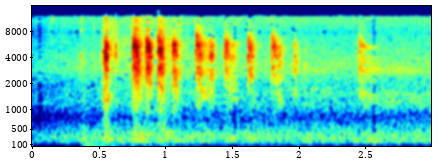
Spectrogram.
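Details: Garden dormice giving alarm calls as an Iberian lynx arrives, recorded 20 June 2024: a rapid series of about a dozen high, sharp chirps over roughly one and a half seconds, then a single later chirp, against a quiet background.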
